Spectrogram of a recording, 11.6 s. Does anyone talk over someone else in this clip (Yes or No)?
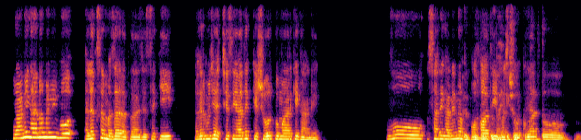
Yes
